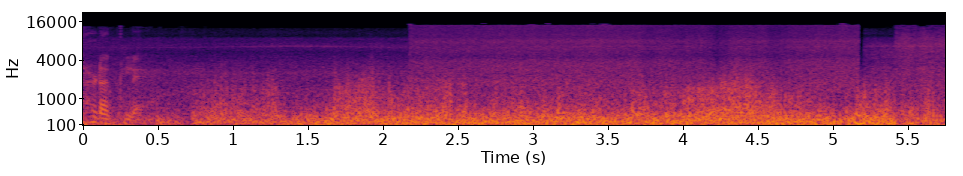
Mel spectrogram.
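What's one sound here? Waves surge and crash onto the shore.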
